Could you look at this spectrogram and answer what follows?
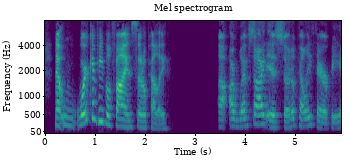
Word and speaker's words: SottoPelle: Now, where can people find SottoPelle? Our website is SottoPelle Therapy, and I'll spell it because it's a tricky one.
